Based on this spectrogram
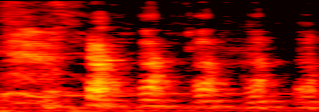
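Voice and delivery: real high laughter; laughing. Real, not acted. Laughing at the joke.

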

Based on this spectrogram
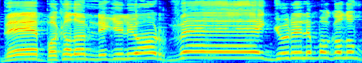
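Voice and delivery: drawn-out, high and rising anticipation; slow, high build-up before a prize; suspenseful reveal. Real, not acted. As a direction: stretch the words like a game-show reveal. Suspense before opening the loot case.

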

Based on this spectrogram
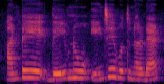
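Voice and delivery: ordinary delivery

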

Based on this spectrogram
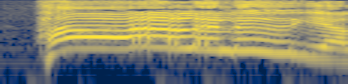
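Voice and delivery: sudden piercing shout of praise; imitated shout. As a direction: belt it out like a startled worshipper. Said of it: "like that".

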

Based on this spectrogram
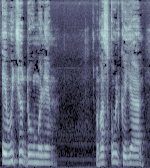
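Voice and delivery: talking with food in mouth; chewing while talking. Real, not acted. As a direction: mouth partly full, chewing. Seen 2: Bite at -9, chewing before; closed lips and working mouth mid-phrase.

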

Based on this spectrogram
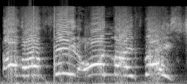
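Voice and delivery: loud, high disbelieving shout; shocked laughter. Real, not acted. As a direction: yell it, stunned and amused. Disbelief after being stomped.

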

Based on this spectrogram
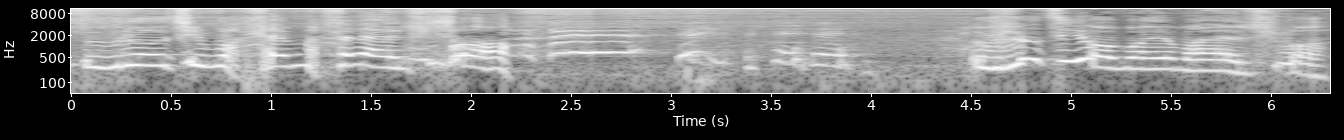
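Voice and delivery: high, slow joyful cry with laughter; overjoyed. Real, not acted. Train returns, vlogger overjoyed. (radosny okrzyk)

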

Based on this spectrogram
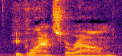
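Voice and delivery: plain reading voice

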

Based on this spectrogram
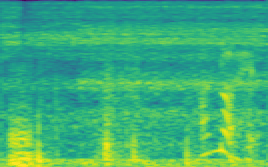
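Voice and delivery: slow breathy ghostly whisper; creepy whisper. Pretend.

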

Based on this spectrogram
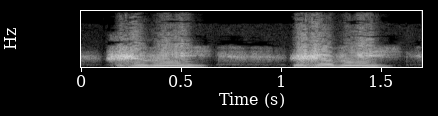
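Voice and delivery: high, loud cry of relief; relieved cry. A narrator's reading. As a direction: gasp it out in relief. Mother finds son alive. (мати з полегшенням кричить над сином)

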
